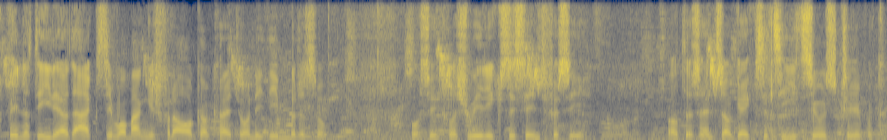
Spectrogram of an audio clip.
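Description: Noticeable background noise sits behind a man's voice. He speaks at a moderate pace with very even loudness. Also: medium pitch for a man, ordinary pitch variation. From Switzerland, Stans (Nidwalden). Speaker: local historian and village guide. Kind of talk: casual interview. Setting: outdoors.

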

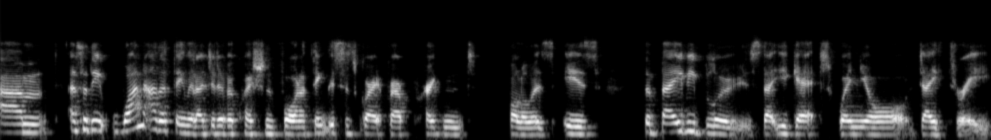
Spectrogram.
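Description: A fairly low female voice with an Australian accent, very even loudness, ordinary pitch variation and a moderate pace. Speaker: midwife and lactation consultant, podcast host. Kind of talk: interview chat.

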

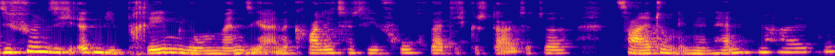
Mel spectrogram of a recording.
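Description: Somewhat breathy, a woman speaks at a moderate pace and fairly low pitch with ordinary pitch variation. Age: 50s. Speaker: newspaper editor. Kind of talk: interview.

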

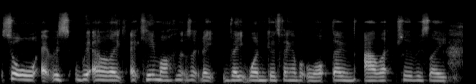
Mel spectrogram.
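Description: A woman speaks in a Scottish accent with a dark, mellow tone at medium pitch. Her intonation is monotone and flat, over a quiet background. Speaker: podcast co-host, university student. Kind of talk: casual chat.

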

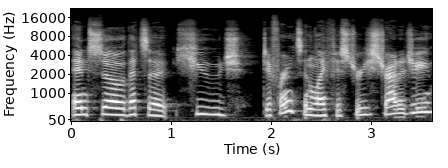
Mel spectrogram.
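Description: Here a woman uses an ordinary speaking voice at a moderate pace. Her intonation is lively. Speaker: elephant researcher. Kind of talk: casual interview chat.

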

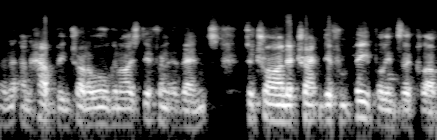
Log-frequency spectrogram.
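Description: A man talks at a very fast pace with an East Midlands accent. His pitch is fairly high, with ordinary pitch variation. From Nottinghamshire, England. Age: 50s. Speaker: rugby club veteran. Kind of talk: casual interview.

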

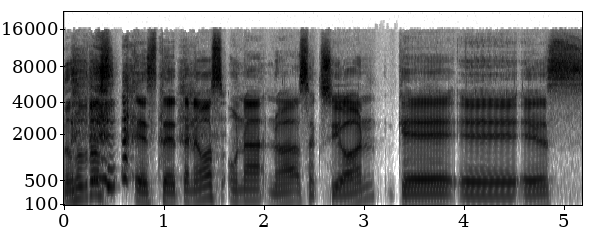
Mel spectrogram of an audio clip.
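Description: At a very slow pace, a man speaks with lively intonation and a fairly high pitch. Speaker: podcast co-host. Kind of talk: casual chat.

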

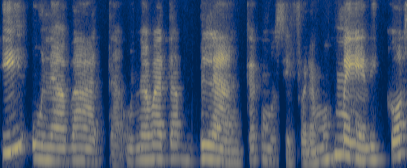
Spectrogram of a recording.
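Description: Very slow speech from a woman with a fairly low pitch and ordinary pitch variation. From Venezuela. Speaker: holistic therapist and laughter coach. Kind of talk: interview.

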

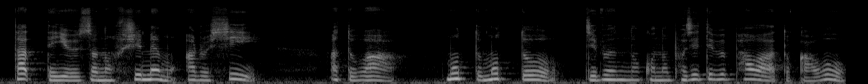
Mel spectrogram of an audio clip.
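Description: A woman's somewhat breathy, relaxed voice at a medium pitch, fairly slow in pace and fairly even in intonation. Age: 30s. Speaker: podcast host. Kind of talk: casual motivational monologue. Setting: outdoors in a forest. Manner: relaxed, natural; halting.

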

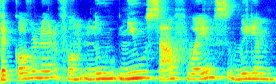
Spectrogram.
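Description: A man speaks with a dark, mellow tone and a Swiss accent. His pace is very slow. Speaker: podcast host, teacher. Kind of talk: casual game-show chat.

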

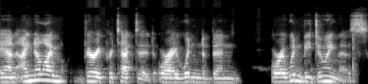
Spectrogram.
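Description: Speaking with an American accent, a woman uses lively intonation at a moderate pace, her pitch fairly low, in an ordinary speaking voice. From US Midwest, rural Nebraska. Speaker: psychic medium. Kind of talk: casual interview.

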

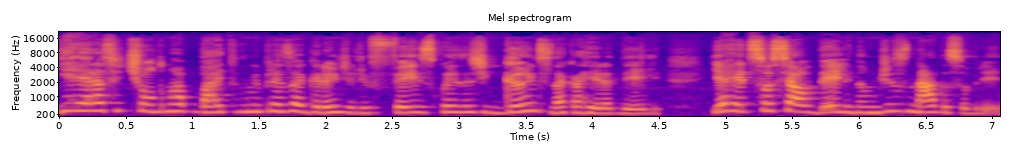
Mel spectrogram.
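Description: Recorded very cleanly against a silent background, a woman speaks at a high pitch with ordinary pitch variation. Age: 30s. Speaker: software developer and tech lead. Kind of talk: casual chat.

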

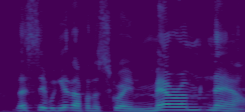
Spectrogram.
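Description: A man talks with an Australian accent. His tone is bright, sharp and animated. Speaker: preacher. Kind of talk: sermon.

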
